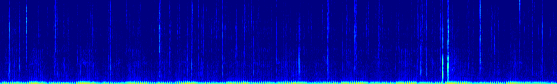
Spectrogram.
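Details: Continuous deep purring of a cat, throbbing in even breath-paced pulses, with frequent sharp fire crackles from a nearby fireplace.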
